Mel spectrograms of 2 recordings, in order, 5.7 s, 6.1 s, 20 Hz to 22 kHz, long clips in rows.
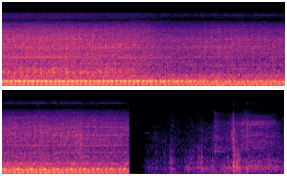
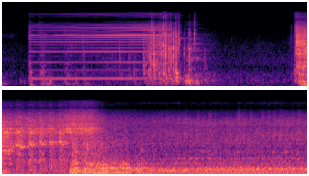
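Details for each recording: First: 3.4 L Toyota Tacoma V6 with belt-driven York air compressor, running after the mounting problems were sorted: steady, even engine with a smooth pulse, no clicking, clacking or belt shredding; normal running. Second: 3.4L Toyota V6 (Tacoma engine) with a York AC compressor converted to an air compressor, mounted below the power steering pump, on first startup: the engine runs with a harsh rough rattle and growl. Bad compressor bearing, and a bent pulley.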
